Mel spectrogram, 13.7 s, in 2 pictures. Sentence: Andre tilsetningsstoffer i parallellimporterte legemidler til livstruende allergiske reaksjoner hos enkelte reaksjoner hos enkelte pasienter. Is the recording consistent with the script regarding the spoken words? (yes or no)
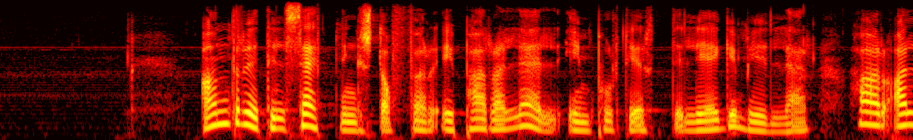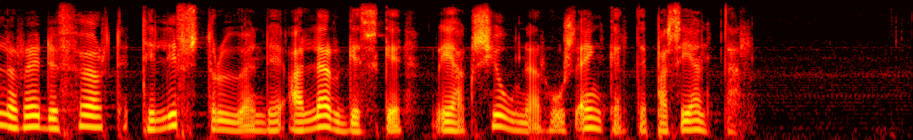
no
